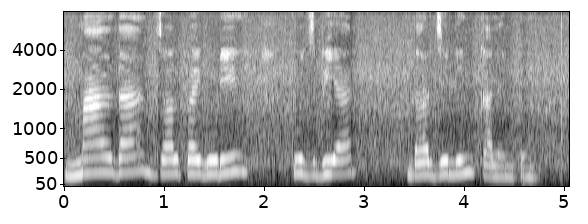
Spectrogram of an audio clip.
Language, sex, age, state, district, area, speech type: Nepali, female, 30-45, West Bengal, Kalimpong, rural, spontaneous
